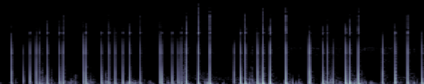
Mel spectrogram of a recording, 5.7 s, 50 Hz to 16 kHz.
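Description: A small, solid, light wooden block held in both hands is tapped quickly with long nails, giving about 34 sharp, dry taps in an uneven rhythm. Each tap has a low knock and a bright click that cut off almost instantly, with a faint hollow tone in the upper mids.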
